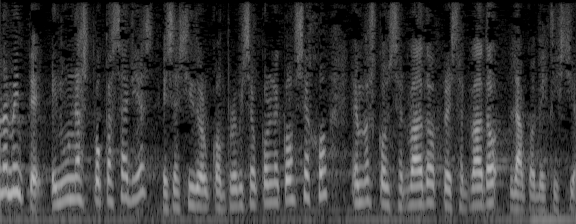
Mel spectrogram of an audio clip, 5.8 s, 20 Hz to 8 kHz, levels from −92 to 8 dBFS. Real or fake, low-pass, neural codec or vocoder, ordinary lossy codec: real; none; none; none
